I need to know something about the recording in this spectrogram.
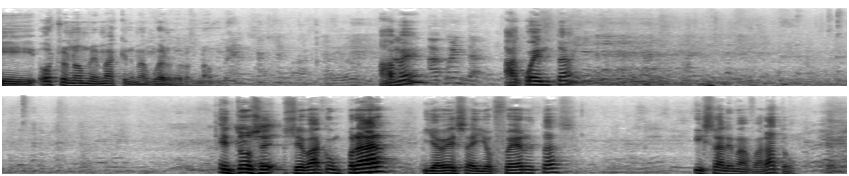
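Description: An elderly man speaks with animation through a microphone, pausing now and then.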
